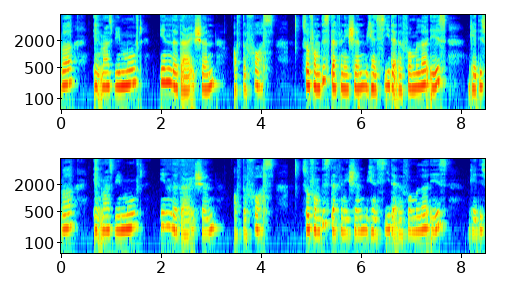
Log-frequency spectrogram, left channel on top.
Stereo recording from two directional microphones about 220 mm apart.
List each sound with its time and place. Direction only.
0.7 s speech: 35° left (ahead or behind)
3.4 s speech: 30° left (ahead or behind)
4.8 s speech: 40° left (ahead or behind)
